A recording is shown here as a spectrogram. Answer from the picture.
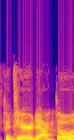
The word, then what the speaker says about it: pterodactyl: We pronounce the P in pterodactyl for the record. So it's pterodactyl, and she's a special needs kitten as well as rowdy cat who we go to surgery with.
